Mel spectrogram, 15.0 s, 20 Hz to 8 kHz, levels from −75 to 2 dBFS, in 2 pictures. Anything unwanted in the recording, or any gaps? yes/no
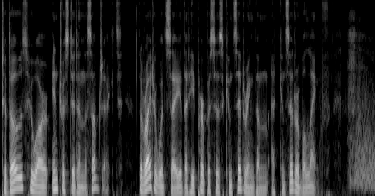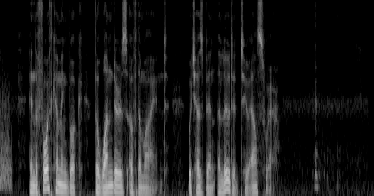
yes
